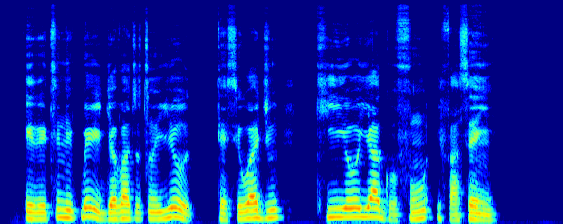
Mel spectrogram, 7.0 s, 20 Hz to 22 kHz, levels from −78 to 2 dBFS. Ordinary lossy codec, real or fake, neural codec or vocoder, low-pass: none; real; none; none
